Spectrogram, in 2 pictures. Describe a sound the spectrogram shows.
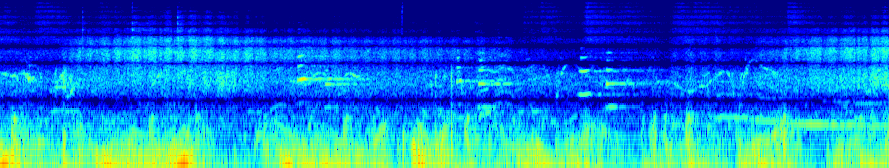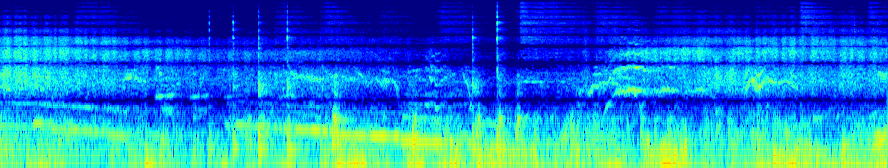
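A jazz band plays an upbeat tune on horns, piano, guitar, bass and drums.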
